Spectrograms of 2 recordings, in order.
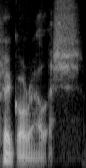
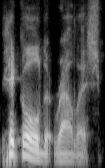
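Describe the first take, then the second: First: The first word ends without a 'd' sound. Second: The first word ends with a 'd' sound. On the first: The speaker calls it wrong. "I say it like a kid still" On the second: The speaker calls it right. "Probably that's the right way to say it"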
